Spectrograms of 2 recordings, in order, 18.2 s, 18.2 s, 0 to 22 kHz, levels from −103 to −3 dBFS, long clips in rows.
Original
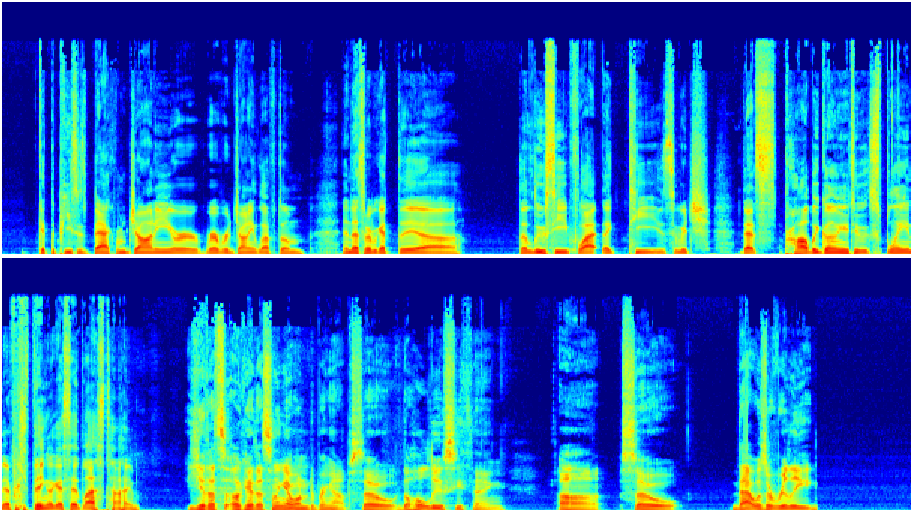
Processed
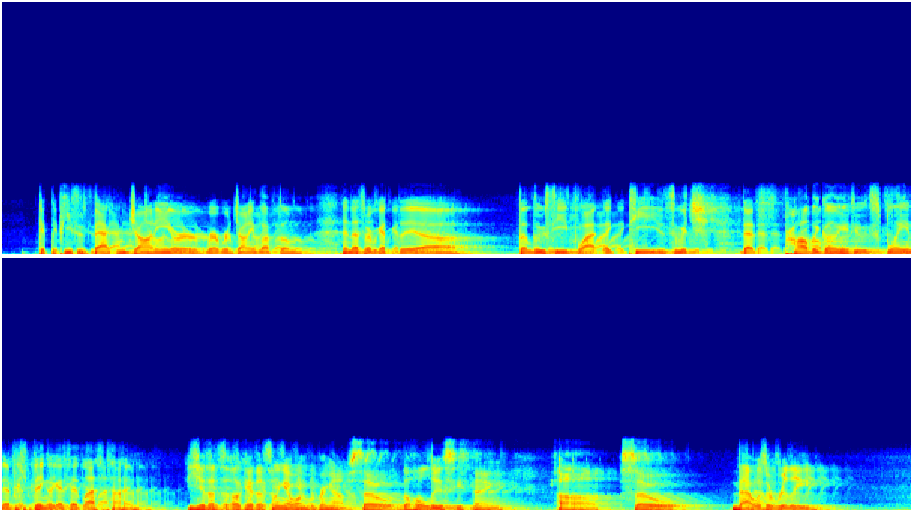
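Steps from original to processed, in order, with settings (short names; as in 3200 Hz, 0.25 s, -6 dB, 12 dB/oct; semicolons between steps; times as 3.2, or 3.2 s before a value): recorder AGC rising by 20 dB/s; low shelf 250 Hz +10 dB; on a send: darkening echo 0.134 s, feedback 43%, low-pass 4300 Hz, level -10.5 dB; on the sum: downsampling 11025 Hz; gain -9 dB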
